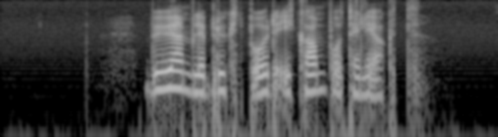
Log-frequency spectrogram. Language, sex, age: Norwegian, female, 27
